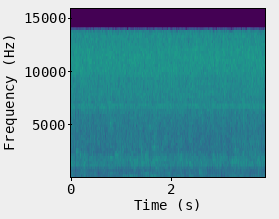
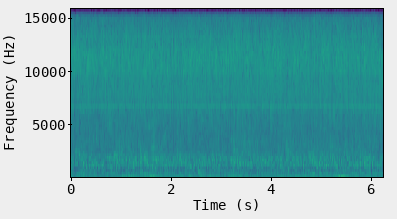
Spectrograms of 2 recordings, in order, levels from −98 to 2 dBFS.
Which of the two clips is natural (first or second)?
first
